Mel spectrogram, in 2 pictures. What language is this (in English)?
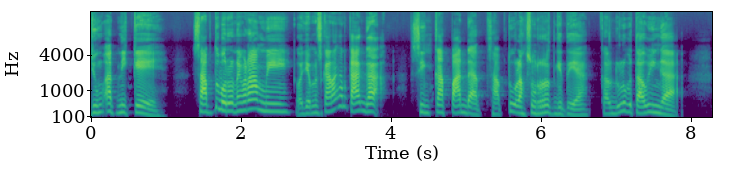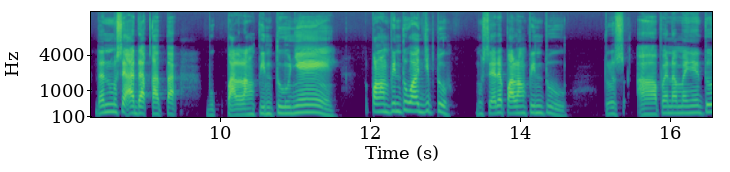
Betawi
